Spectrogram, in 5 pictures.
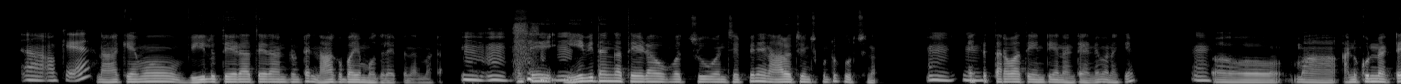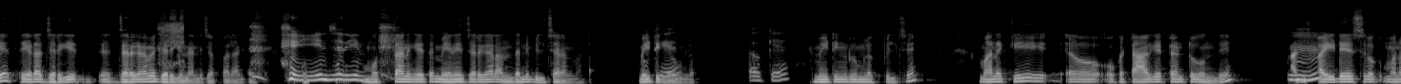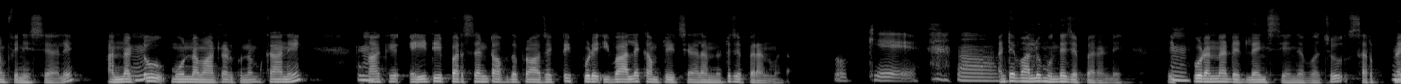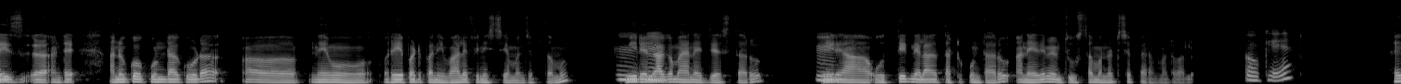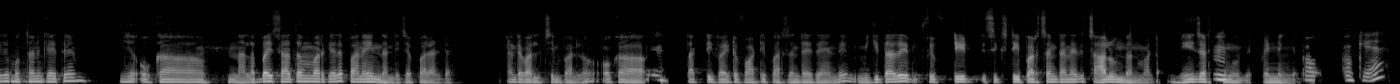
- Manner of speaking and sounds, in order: giggle; chuckle; in English: "మేనేజర్"; in English: "మీటింగ్ రూమ్‌లో"; in English: "మీటింగ్ రూమ్‌లోకి"; in English: "టార్గెట్"; in English: "ఫైవ్ డేస్‌లో"; in English: "ఫినిష్"; in English: "ఎయిటీ పర్సెంట్ ఆఫ్ ద ప్రాజెక్ట్"; in English: "కంప్లీట్"; other background noise; in English: "డెడ్‌లైన్స్"; in English: "సర్‌ప్రైజ్"; in English: "ఫినిష్"; in English: "మేనేజ్"; tapping; in English: "థర్టీ ఫైవ్ టూ ఫార్టీ"; in English: "ఫిఫ్టీ, సిక్స్టీ"; in English: "మేజర్ థింగ్"; in English: "పెండింగ్"
- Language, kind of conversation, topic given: Telugu, podcast, సోషియల్ జీవితం, ఇంటి బాధ్యతలు, పని మధ్య మీరు ఎలా సంతులనం చేస్తారు?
